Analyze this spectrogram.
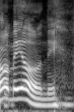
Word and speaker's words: Hermione: I didn't know Hermione was how you pronounce it. Hermione.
